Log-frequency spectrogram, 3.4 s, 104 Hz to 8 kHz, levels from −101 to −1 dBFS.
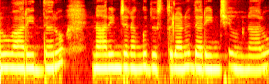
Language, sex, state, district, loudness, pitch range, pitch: Telugu, female, Telangana, Komaram Bheem, -13 LUFS, 235-245 Hz, 240 Hz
